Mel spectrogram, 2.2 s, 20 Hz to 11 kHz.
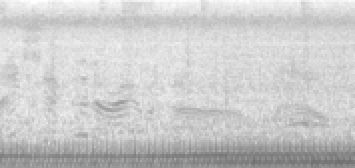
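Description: Honda CBR600RR sport bike engine running loud and steady, a strong low droning note with harmonic layers throughout, while people talk over it.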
